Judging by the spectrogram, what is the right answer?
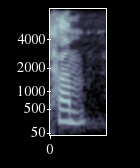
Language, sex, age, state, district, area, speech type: Bodo, male, 18-30, Assam, Baksa, rural, read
